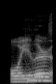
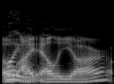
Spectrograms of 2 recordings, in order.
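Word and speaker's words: Euler: that was Leonard Oiler Oiler like o i l e r Oiler well it's spelled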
